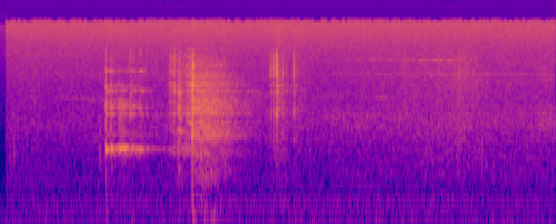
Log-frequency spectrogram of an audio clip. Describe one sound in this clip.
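A hand presses a tile into soft adhesive with a faint scrape.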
